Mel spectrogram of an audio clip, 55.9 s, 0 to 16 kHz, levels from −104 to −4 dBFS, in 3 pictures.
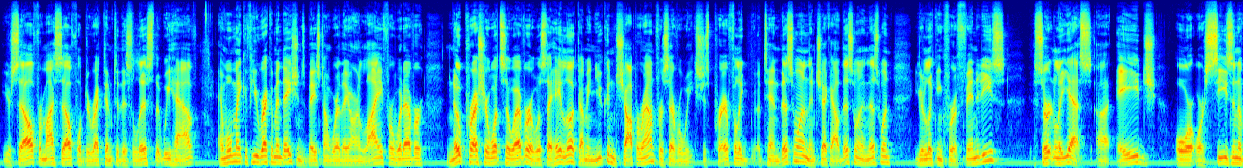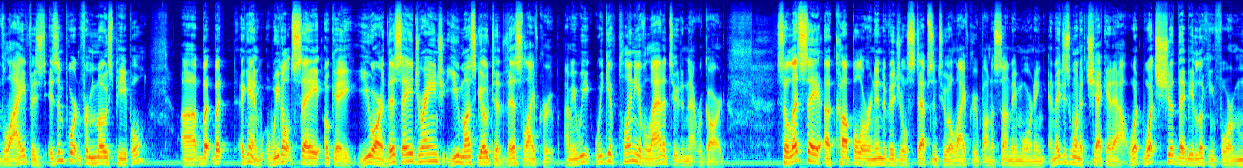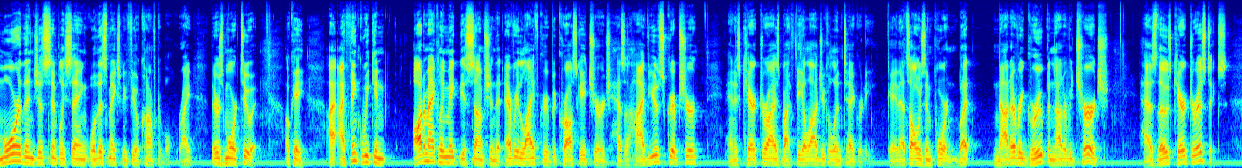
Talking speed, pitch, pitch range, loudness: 215 wpm, 115 Hz, 100-125 Hz, -29 LUFS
